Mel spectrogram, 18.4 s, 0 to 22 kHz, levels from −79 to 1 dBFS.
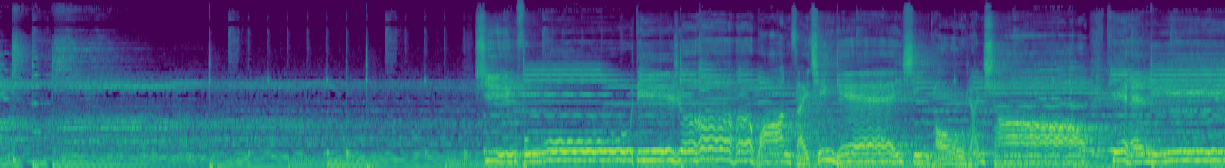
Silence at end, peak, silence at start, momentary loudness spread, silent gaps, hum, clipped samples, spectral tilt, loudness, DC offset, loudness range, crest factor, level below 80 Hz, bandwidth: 0 s; -2 dBFS; 0 s; 14 LU; none; none; under 0.1%; -5 dB/octave; -16 LUFS; under 0.1%; 13 LU; 14 dB; -32 dBFS; 19.5 kHz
